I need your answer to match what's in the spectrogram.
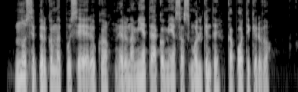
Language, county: Lithuanian, Telšiai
